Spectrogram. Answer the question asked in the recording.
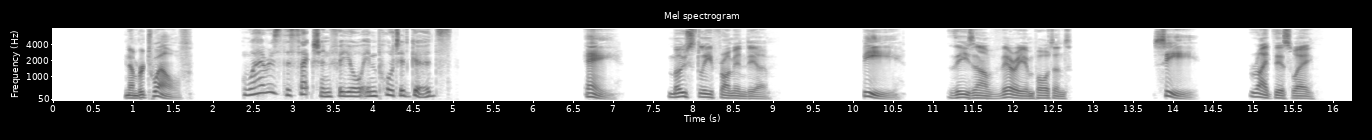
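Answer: C: Right this way.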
